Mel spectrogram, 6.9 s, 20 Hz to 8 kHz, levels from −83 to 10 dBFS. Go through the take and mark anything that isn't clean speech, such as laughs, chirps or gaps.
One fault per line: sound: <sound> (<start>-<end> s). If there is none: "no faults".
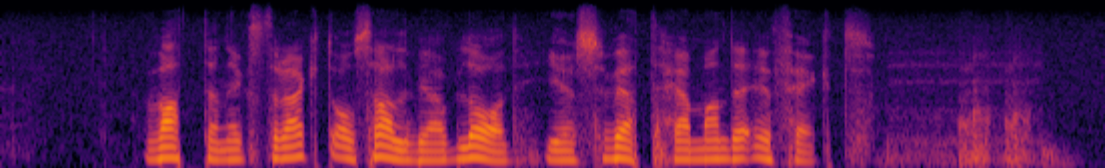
sound: laugh (6.0-6.4 s)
